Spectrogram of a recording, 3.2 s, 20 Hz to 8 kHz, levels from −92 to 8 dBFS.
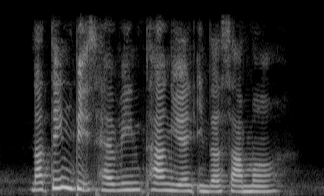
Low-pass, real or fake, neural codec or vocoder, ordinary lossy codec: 7.2 kHz; fake; codec, 16 kHz, 8 kbps, FunCodec, trained on LibriTTS, 25 frames a second; none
